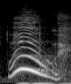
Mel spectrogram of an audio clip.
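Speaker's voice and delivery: a loud, high whoop to rouse herself; high whooping cheer. Real, not acted. Nervous speaker whooping to the room before her share, a loud, high cheer. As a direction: throw out a loud "woo" like a cheer.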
